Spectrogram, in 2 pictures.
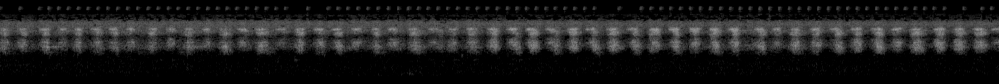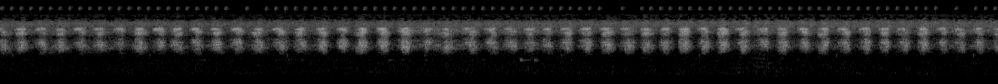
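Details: Cicadas in summer, many calling together: a dense, shrill, high-pitched buzzing chorus that pulses steadily about two and a half times per second for the whole stretch, with no other sounds.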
